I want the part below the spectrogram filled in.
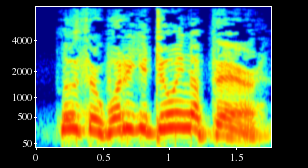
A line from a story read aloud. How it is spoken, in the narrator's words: Nora yelled as she rushed through the crowd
